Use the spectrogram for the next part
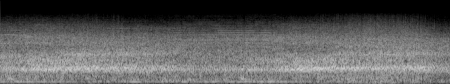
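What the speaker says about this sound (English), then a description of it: "Sounds of the bull ring now from the crowd." A football stadium crowd at a Spain v Scotland World Cup qualifier roars continuously like a bull ring, a dense, loud and sustained wash of massed voices with no break.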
